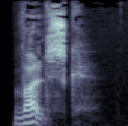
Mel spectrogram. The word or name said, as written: voldsk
